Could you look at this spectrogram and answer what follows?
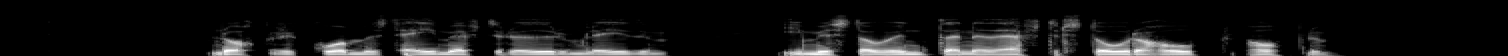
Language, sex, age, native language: Icelandic, male, 30-39, Icelandic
